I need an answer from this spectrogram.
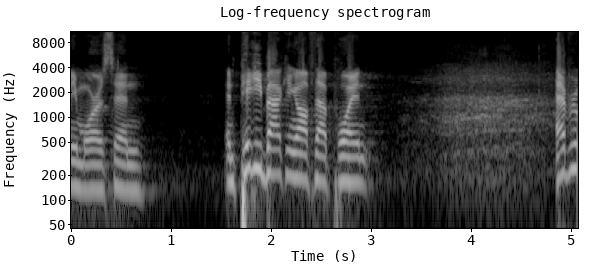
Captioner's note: cheers and applause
